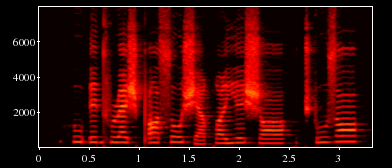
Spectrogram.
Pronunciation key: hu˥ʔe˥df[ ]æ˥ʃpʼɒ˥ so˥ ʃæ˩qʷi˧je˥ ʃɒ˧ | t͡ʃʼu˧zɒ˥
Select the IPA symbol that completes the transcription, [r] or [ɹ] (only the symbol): ɹ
